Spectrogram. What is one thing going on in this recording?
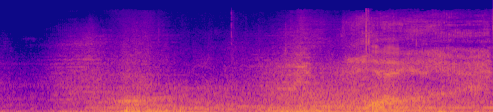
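A monster roars fiercely.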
